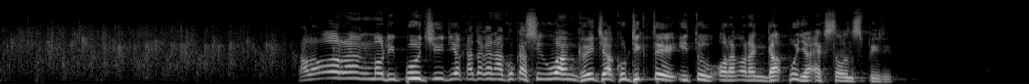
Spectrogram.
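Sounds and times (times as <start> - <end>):
audience applause: 0.0 - 3.2
speech: 3.0 - 9.0.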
